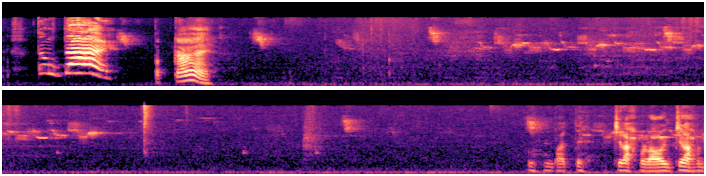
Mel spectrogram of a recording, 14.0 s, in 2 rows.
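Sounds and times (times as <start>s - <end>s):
small birds twittering: 0.7s - 14.0s
low steady hum: 1.3s - 14.0s
sharp click: 8.4s - 8.6s.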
